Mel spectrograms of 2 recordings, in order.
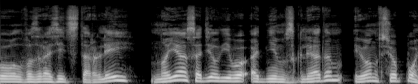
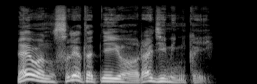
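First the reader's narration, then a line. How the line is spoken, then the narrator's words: Wailing lament. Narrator (Russian): причитал бородач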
